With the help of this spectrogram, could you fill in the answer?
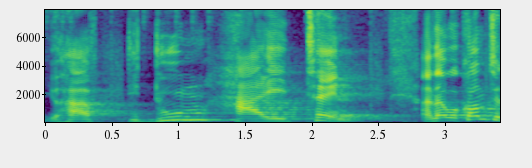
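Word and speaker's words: Dummheit: to this the next one is height the Doom height the Doom height pronounce it the Doom height and doom height simply means stupidity the Doom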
